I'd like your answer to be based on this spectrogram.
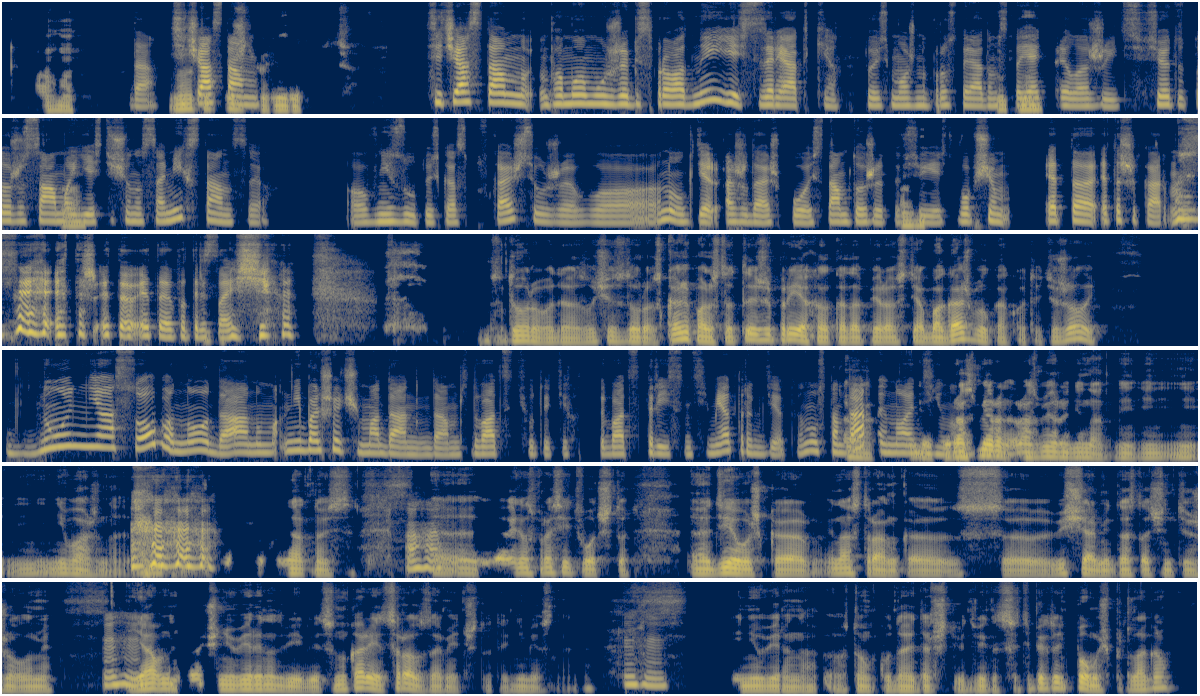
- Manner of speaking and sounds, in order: tapping; laugh; laughing while speaking: "Это ж это это это потрясающе"; unintelligible speech; laugh; unintelligible speech
- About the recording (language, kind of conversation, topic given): Russian, podcast, Испытывал(а) ли ты культурный шок и как ты с ним справлялся(ась)?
